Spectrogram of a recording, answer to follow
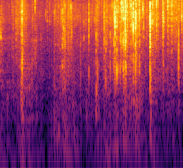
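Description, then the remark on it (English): Wrapping paper crinkles and rustles as Little Dazzy Donut's gift, a book of poems, is unwrapped, with sharp, irregular crackles and a few brief tearing bursts over about two seconds, no voices. “Okay, let's open Little Dazzy Donut's gift next.”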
